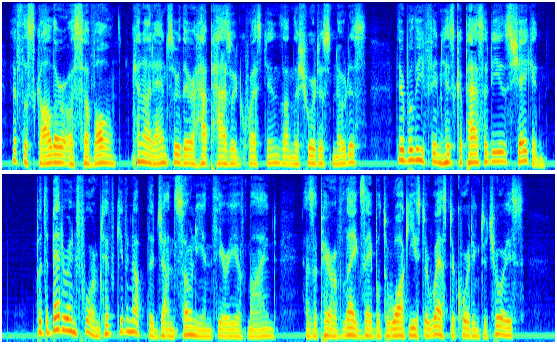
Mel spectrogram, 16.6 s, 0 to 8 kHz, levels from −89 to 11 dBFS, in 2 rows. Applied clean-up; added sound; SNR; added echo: none; none; none; none.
